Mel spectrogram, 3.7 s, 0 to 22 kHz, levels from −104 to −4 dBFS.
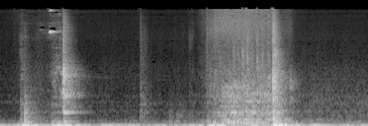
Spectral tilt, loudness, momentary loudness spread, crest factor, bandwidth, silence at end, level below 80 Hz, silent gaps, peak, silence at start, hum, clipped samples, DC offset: -3.5 dB/octave; -25 LUFS; 22 LU; 20 dB; 17 kHz; 0 s; -26 dBFS; none; -2 dBFS; 0 s; none; under 0.1%; under 0.1%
